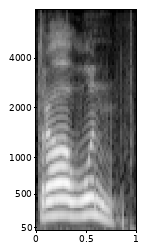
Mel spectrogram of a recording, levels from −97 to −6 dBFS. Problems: background sounds at intervals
